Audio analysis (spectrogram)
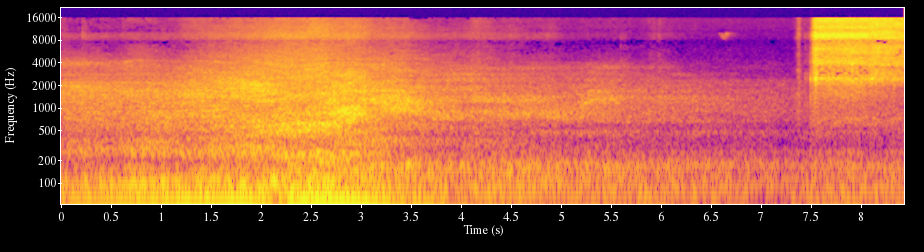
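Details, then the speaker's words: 6.0 Powerstroke diesel started cold after sitting overnight: steady rushing hiss from the opened coolant reservoir cap within a minute, easing off, over low diesel rumble, with fumes; confirmed blown head gasket. "listen to all that pressure after only a minute and you can see the fumes coming out [Applause] pretty dang sure that's a blown heady gasket"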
